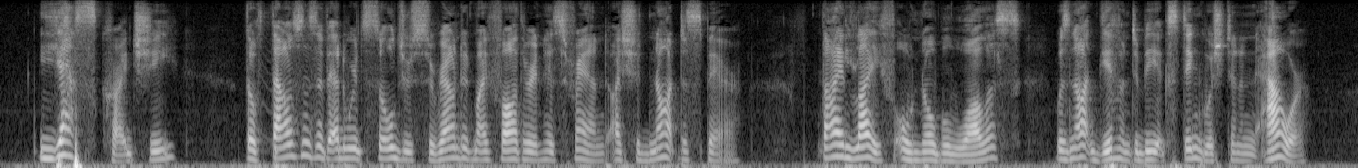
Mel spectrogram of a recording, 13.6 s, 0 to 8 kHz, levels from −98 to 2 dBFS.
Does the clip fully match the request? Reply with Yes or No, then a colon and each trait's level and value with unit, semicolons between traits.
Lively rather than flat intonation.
No: average, 3.6 semitones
